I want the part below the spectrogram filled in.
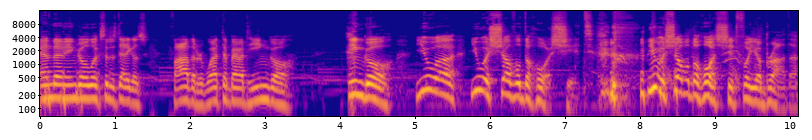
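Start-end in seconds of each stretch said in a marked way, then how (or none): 1.8-10.1 put-on Italian accent, much slower. Telling a story of a father and his sons, voicing them: Italian accent. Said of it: "the Italian accent".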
